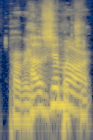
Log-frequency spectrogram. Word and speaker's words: Hachimura: We've got Austin Reeves with 23 points and Rui Hachimura. Hachimura. You got it. Yeah, got his pronunciation okay.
